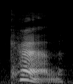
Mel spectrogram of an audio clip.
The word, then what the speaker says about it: can: languages English and Hindu they all use the word can but they didn't pronounce it as can listen again how do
